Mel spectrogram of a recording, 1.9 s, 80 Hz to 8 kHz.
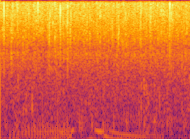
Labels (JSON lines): {"label": "biophony", "recorder": "SoundTrap 300"}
